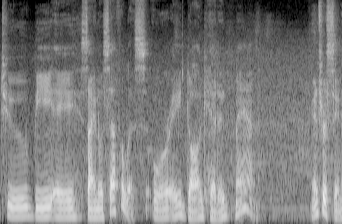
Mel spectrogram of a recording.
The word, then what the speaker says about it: cynocephalus: But these dog-headed men, called cynocephalus is what it is. The C is pronounced like an S, but cynocephaly is basically having a dog-shaped head. I think it's from the root word that also gives us canine, which is a hard K sound, the K.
